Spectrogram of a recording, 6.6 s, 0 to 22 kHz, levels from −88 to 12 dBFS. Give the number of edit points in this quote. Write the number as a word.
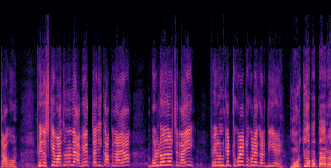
one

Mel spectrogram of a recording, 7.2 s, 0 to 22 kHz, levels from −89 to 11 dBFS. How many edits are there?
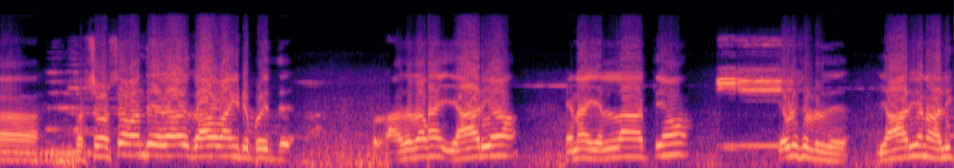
zero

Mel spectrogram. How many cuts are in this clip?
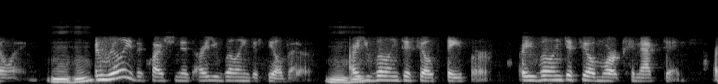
one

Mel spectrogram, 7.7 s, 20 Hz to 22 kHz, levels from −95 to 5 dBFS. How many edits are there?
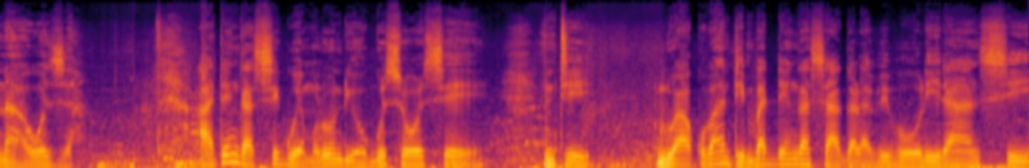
one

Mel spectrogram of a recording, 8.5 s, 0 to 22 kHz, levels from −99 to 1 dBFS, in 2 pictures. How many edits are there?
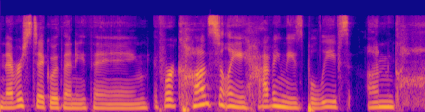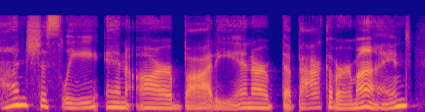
one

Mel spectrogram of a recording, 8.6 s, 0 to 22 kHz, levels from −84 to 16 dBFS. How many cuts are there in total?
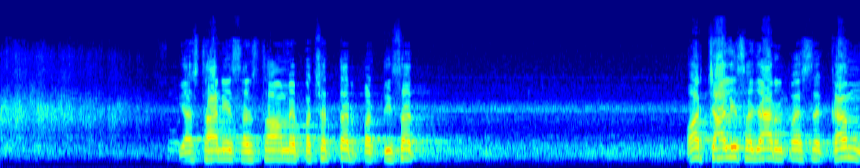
one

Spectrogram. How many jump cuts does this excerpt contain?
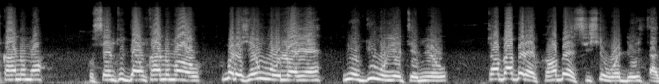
one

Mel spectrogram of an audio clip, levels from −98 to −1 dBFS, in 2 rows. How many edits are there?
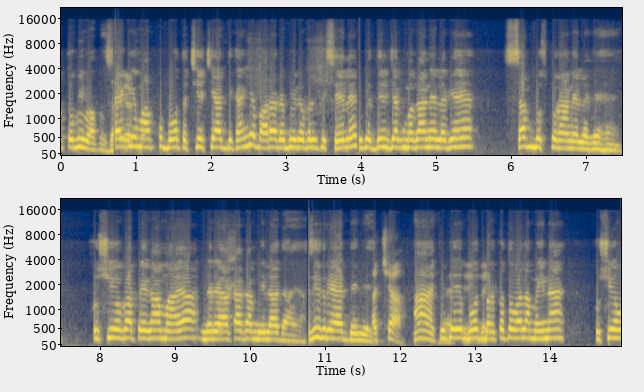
three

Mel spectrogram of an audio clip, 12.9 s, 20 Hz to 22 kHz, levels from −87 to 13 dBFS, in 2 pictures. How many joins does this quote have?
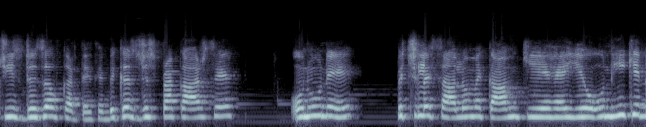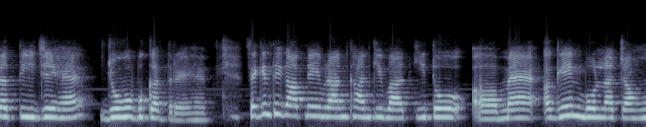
zero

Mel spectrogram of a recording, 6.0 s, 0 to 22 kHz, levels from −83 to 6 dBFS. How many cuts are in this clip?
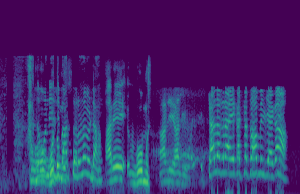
one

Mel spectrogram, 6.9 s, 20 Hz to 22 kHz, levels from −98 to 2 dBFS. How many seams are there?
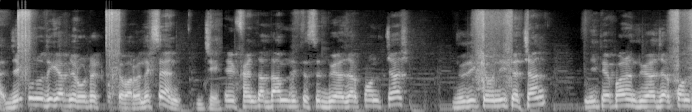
zero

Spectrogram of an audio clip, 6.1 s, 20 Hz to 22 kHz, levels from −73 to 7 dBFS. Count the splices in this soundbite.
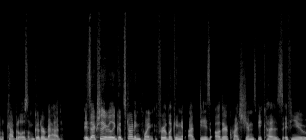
zero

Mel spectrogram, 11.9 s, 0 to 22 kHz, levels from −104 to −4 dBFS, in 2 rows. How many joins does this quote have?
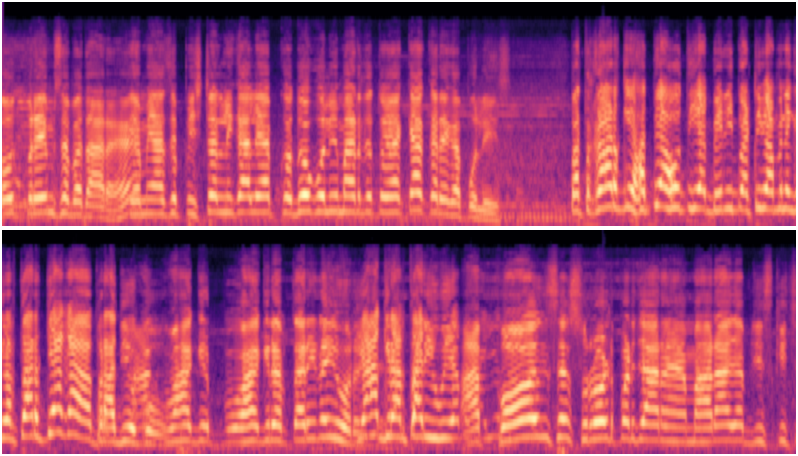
two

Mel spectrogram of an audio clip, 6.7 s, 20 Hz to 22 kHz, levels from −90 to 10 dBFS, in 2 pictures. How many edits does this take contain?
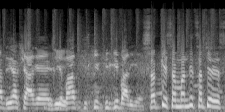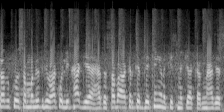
zero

